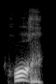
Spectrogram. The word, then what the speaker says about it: Coch: So far, it's spelled Coch, C-O-C-H, means red in Welsh, but it's pronounced like Corfe. Something like that.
